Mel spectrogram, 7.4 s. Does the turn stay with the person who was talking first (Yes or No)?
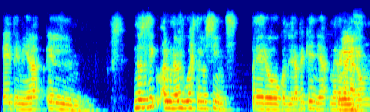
Yes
